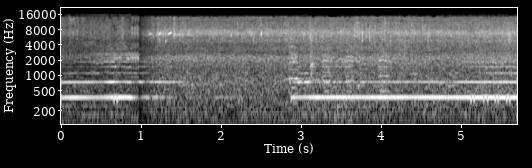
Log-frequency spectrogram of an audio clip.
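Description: A shallow river rushes and splashes over rocks.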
